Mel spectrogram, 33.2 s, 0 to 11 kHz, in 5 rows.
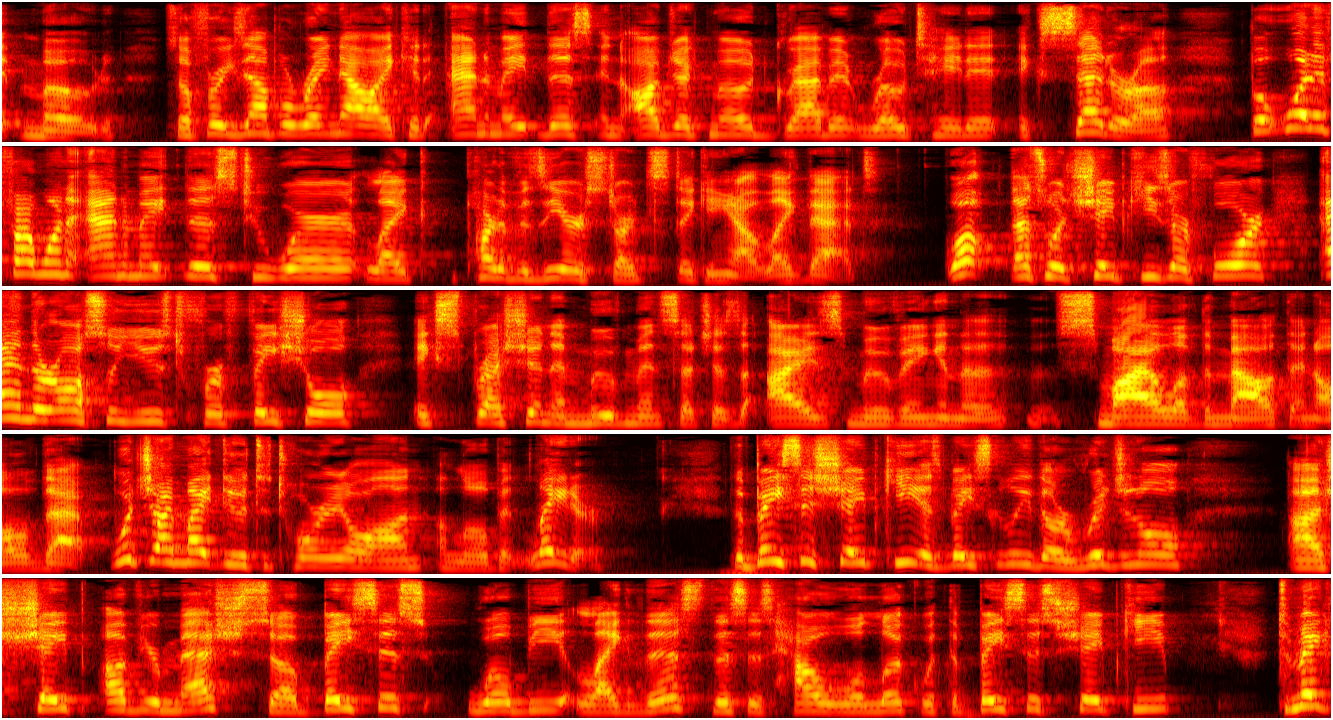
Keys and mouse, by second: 2.1 g, 3.9 r, 6.4 Tab, 7.5-9.1 drag, 8.3 g, 11.6 Tab, 28.0-33.2 middle drag.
